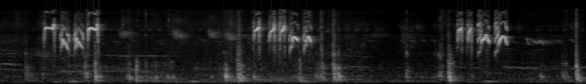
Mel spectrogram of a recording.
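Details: Cinereous tit song as a tutor for songbirds: three phrases of quick, high, slurred whistles spaced a couple of seconds apart, with soft knocks and low background noise.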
